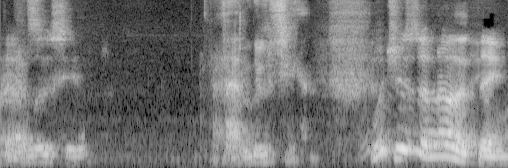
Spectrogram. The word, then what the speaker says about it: Lucian: That Lucian. Which is another thing. Like, I know it's a small thing, but like in Lucian, I'm like, you got the hard C and the soft C.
